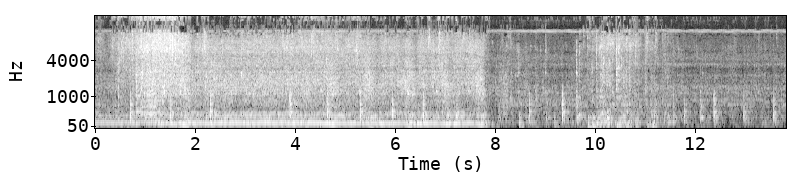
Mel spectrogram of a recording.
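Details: AEG 8000 washing machine at low drum speed: dull, fairly regular knocks, roughly four a second, under water slosh; mostly counter-clockwise, disappears at higher rpm, returns on slowing; persists with detergent cup removed. Cause undetermined.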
